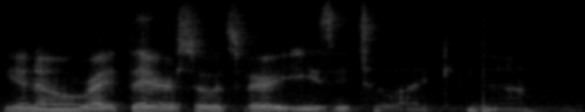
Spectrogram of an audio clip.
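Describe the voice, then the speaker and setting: Speaking at a fairly quick pace, a woman with an American accent uses a fairly low pitch and vocal fry. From US South, Atlanta suburbs (Georgia). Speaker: podcast guest sharing recovery story. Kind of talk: casual interview, personal testimony.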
